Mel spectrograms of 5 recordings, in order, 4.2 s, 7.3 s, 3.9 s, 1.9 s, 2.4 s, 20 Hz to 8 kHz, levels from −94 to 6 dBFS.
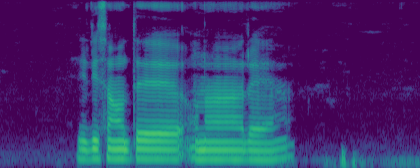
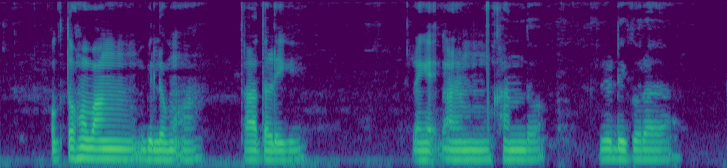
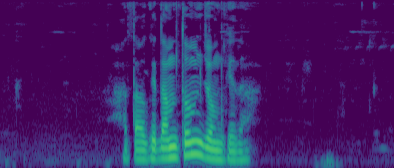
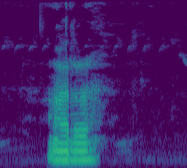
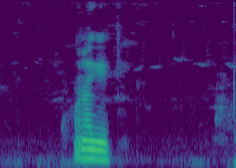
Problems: background sounds at intervals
